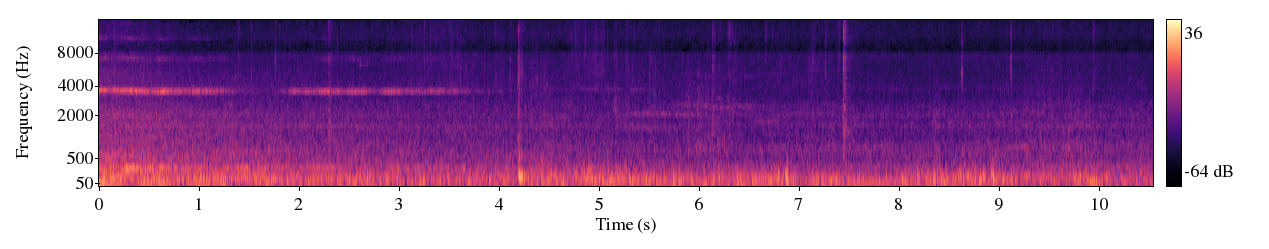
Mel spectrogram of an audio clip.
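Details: BMW E39 slow-moving, low rumble with thin high squeak and creaks from front suspension, appearing after new arms and shocks once temperatures exceeded about 17°C; ball joint lacked lubrication, fixed by adding oil under boot.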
